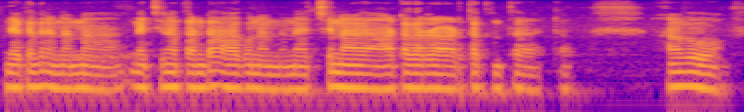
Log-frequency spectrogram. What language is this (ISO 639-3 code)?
kan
